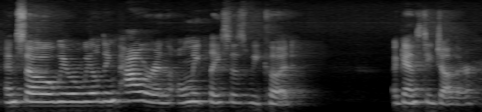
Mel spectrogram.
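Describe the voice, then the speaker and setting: A woman's voice: fairly high pitch, fairly even intonation, normal speed, a little mellow. Earnest woman preaching in echoey room. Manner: earnest, emphatic, asks the congregation "right?". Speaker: guest minister. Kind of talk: sermon. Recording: roomy echo.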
